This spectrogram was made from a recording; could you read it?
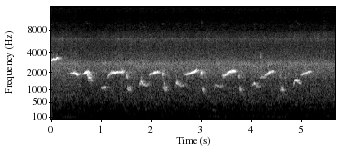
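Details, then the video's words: Indonesian white-rumped shama singing a strange song said to repeat the name of the nation's top figure, Jokowi: a string of clear, slurred whistles, each rising then dipping, delivered in quick succession against a faint hiss. "Murai Batu Gacor Suara Aneh, Sebut2 Nama Orang Nomor Satu di Indonesia ( JOKOWI )"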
